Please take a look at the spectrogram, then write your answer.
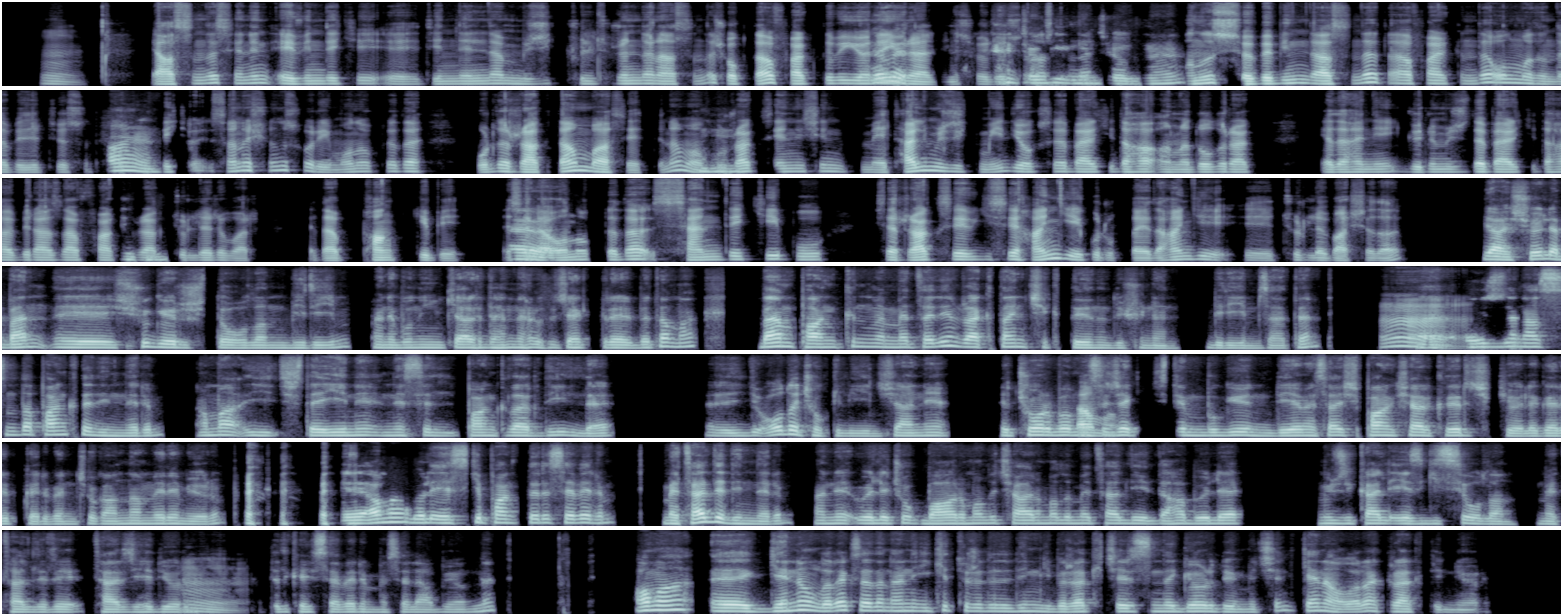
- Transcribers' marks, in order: tongue click; chuckle; "sebebini" said as "söbebini"; in English: "punk"; tapping; laughing while speaking: "edenler olacaktır"; in English: "punk'ın"; other background noise; in English: "punk"; chuckle
- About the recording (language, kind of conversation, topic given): Turkish, podcast, Müzik zevkin zaman içinde nasıl değişti ve bu değişimde en büyük etki neydi?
